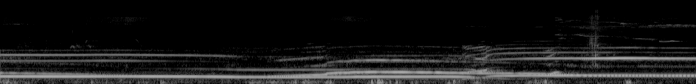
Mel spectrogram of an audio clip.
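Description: A pack of arctic wolves howling together: several long, held howls at different pitches overlap, with new voices sliding up to join about three and five seconds in.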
